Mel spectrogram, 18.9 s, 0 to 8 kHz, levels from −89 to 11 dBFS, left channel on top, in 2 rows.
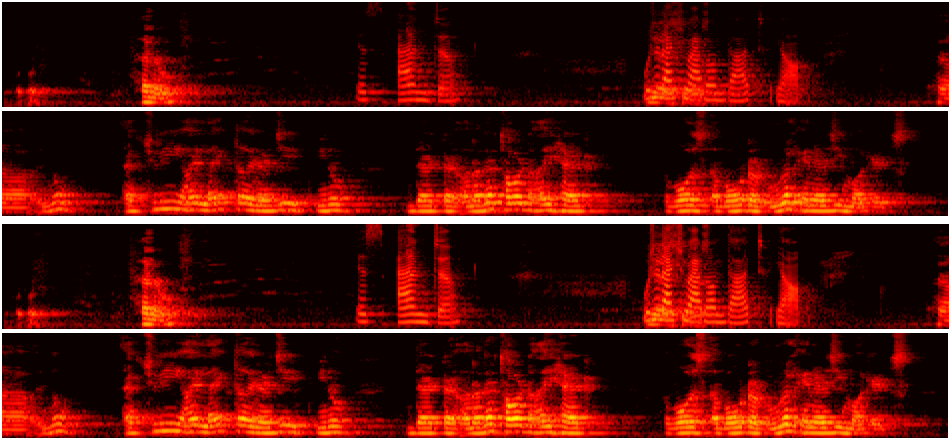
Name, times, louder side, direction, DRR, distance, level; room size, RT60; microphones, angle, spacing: voice 1, 1.3-1.8 6.4-7.0 9.3-10.2 10.7-12.9 13.5-15.4 16.1-18.5, right 3 dB, 35° right, 0.8 m, -30 dB
voice 2, 3.5-4.6 6.4-7.5 7.7-8.0, right 5 dB, 70° right, 0.6 m, -39 dB
17.0 x 14.0 x 5.0 m
head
